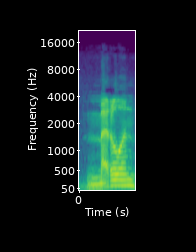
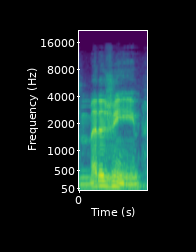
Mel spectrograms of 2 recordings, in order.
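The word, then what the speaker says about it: Medellín: new video metagene it actually looks like it's pronounced medalin but it's not it's metagene it's a city in Colombia is what metagene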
